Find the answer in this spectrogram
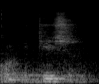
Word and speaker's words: communication: So the stress for communication is always on the communication. Communication is always on the third syllable.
